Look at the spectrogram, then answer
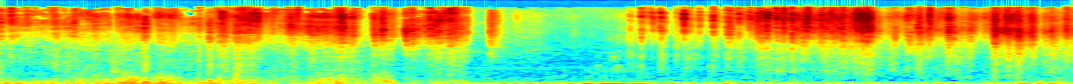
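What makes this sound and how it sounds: A long blue nail scratches across a limestone block wall and traces along the mortar joint between the blocks. It makes a continuous gritty, bright scraping with soft low rumbles early on, a brief quieter dip near the middle, then harsher bright scratches toward the end.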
